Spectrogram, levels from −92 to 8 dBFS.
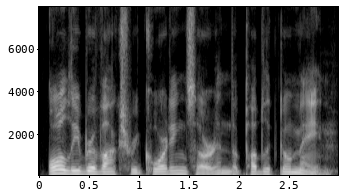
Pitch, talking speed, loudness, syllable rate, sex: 120 Hz, 160 wpm, -17 LUFS, 5.4 syllables/s, male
